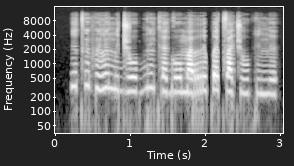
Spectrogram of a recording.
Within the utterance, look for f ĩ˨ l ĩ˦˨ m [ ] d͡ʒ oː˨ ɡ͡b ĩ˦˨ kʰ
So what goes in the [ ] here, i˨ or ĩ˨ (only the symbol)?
i˨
